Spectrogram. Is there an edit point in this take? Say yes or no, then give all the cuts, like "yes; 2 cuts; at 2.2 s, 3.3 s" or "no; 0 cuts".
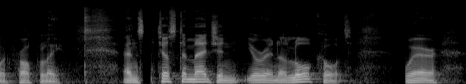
yes; 1 cut; at 1.4 s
